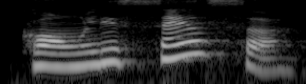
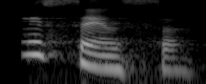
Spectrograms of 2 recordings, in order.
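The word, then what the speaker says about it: com licença: out through the nose imagine you're humming with your mouth open and add the E vowel sound to it and now you try and again and altogether it's Conley Sensa on a daily basis Brazilians tend to drop the first word saying simply sensor and what about showing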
